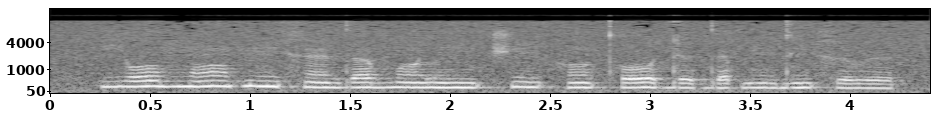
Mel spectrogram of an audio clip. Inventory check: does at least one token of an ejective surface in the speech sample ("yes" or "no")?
no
